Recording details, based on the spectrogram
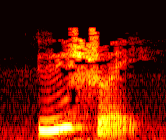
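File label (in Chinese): "雨水", Mandarin Chinese; chinese flashcards; hsk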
